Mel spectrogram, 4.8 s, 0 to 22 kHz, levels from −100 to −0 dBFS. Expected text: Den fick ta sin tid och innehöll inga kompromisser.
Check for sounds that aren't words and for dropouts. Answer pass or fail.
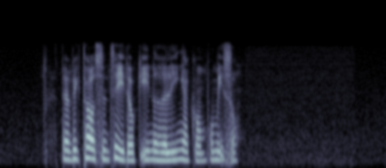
pass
